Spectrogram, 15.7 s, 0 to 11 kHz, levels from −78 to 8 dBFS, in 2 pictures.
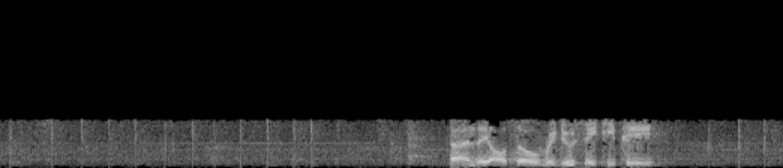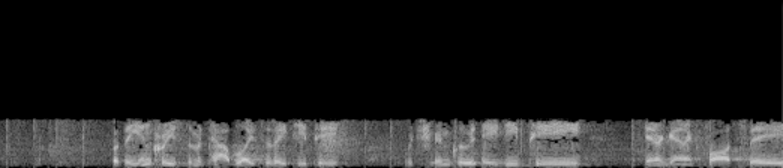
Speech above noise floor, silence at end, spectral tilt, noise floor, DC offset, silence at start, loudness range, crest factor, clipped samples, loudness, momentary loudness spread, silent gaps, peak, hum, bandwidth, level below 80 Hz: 22 dB; 0 s; -9 dB/octave; -38 dBFS; under 0.1%; 0 s; 18 LU; 20 dB; under 0.1%; -16 LUFS; 22 LU; none; 0 dBFS; none; 3.4 kHz; -58 dBFS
